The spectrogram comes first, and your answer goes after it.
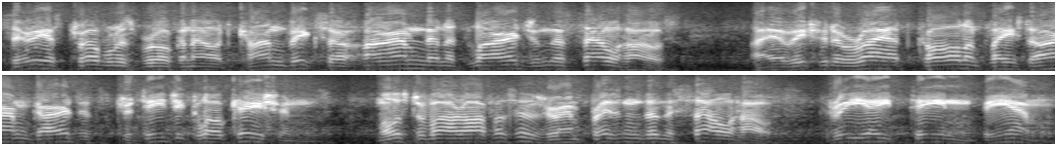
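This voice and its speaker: An American actor playing a prison warden's official voice, reading an urgent formal bulletin in 1940s radio style. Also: male voice, fairly high pitch, a little fast, sharp tone. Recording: noisy old 1940s radio recording.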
